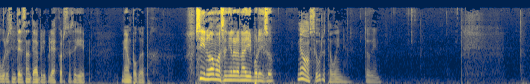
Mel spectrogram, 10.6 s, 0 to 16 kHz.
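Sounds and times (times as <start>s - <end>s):
speech: 0.0s - 7.7s
computer mouse clicks: 8.1s - 9.2s, 10.3s - 10.5s.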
